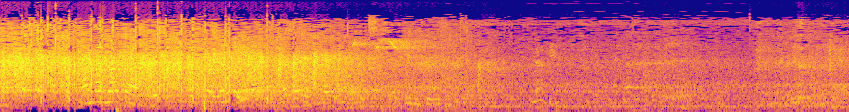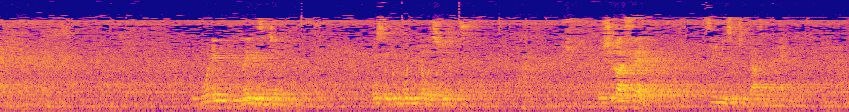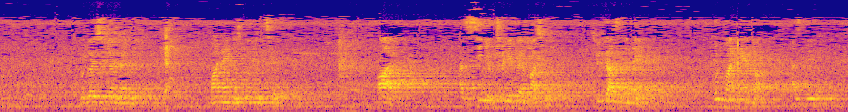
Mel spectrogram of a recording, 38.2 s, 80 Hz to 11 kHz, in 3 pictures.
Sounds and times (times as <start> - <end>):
Male speech, man speaking: 2.8 - 7.0, 15.6 - 17.2, 18.3 - 19.8, 21.7 - 22.6, 23.3 - 24.6, 26.7 - 27.6, 28.6 - 29.9, 31.1 - 31.6, 32.4 - 35.3, 36.2 - 38.0
Narration, monologue: 26.4 - 38.1.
